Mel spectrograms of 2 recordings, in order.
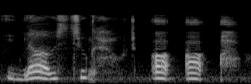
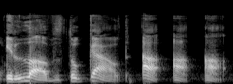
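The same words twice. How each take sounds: First: Soft, whispered echo of a puppet vampire; hushed copy with a tiny ah-ah-ah laugh; whispered imitation. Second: Slow, drawn-out puppet vampire who loves counting; theatrical slow delivery, then ah-ah-ah laugh; Count from Sesame Street. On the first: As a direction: copy the counting vampire under your breath. Child echoes the Count impression softly. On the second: Acted. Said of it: "talking to the Count from Sesame Street".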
